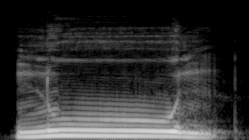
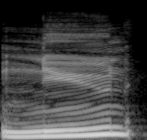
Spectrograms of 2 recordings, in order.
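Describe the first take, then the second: First: The vowel is a pure Arabic-style ooh sound. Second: The vowel is an English-style oo sound. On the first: The speaker calls it right. "So make it very ooh sound" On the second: The speaker calls it wrong. "It's not noon"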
